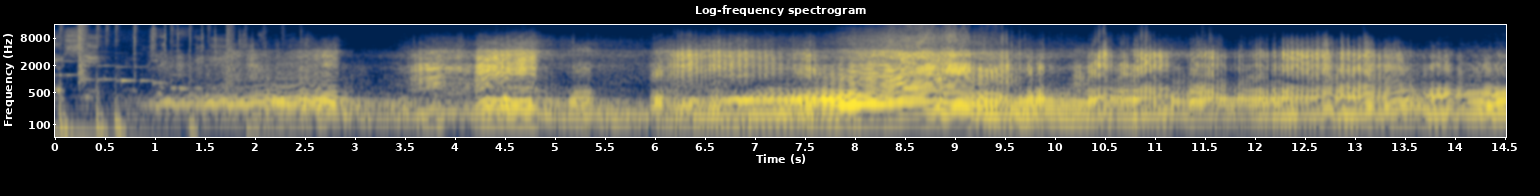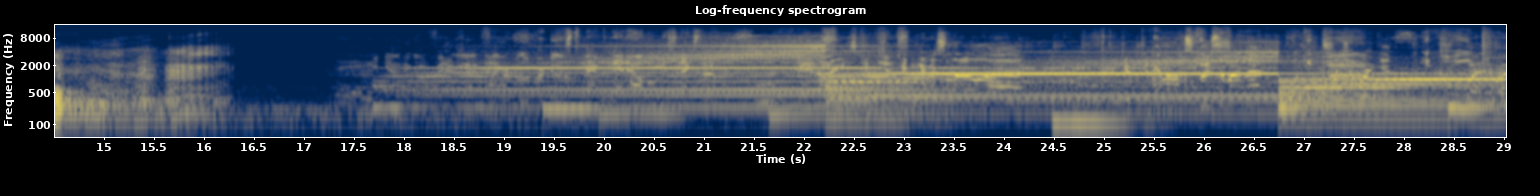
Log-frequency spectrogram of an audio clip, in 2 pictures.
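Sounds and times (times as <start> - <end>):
motocross bike engine revving: 1.0 - 17.3.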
